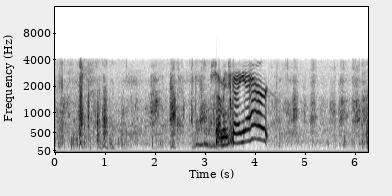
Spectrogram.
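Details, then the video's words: Dogs playing wildly on a surprise snow day; one long, wavering, whine-like yowl rises and falls over about a second amid scuffling, panting and rustling play noises. "Crazy Dogs"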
